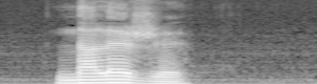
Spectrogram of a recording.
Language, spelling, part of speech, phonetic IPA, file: Polish, należy, verb, [naˈlɛʒɨ], Pl-należy.ogg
